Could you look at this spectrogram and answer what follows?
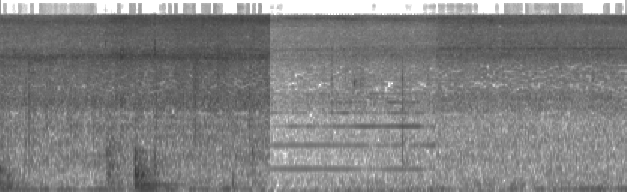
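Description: Taro leaf curry sizzles and hisses as it cooks in a pan, a steady frying sound with a brief stir early on, then quieter simmering with no talk.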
